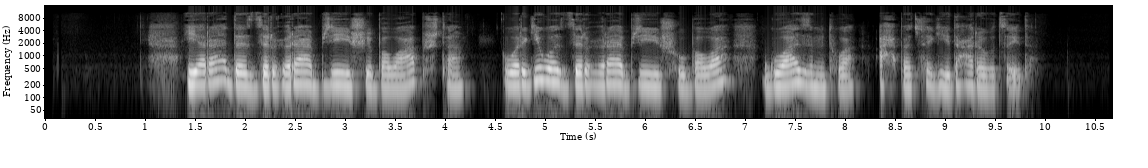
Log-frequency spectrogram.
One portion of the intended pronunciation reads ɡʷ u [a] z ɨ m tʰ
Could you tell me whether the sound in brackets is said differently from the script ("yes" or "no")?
no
